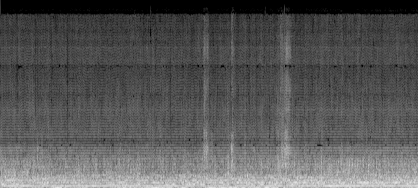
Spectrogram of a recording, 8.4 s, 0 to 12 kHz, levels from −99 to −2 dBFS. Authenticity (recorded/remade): remade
